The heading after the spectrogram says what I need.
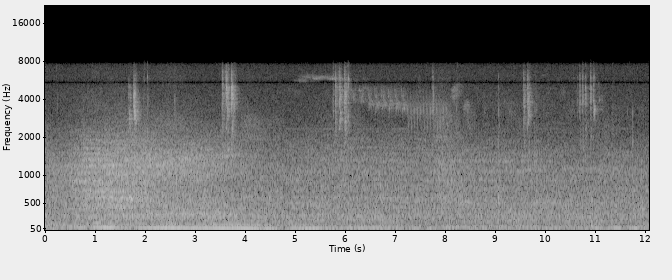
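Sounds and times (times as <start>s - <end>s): songbirds chirping: 1.6s - 2.8s, 3.4s - 12.0s
bird trill: 3.5s - 3.9s, 5.1s - 8.5s, 9.6s - 9.8s, 10.6s - 11.2s.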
